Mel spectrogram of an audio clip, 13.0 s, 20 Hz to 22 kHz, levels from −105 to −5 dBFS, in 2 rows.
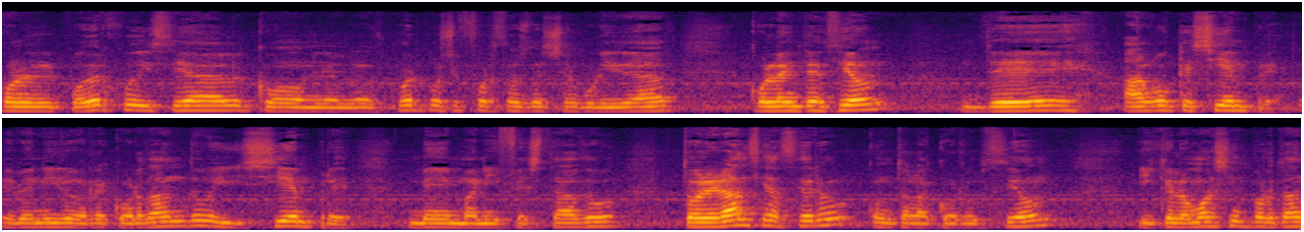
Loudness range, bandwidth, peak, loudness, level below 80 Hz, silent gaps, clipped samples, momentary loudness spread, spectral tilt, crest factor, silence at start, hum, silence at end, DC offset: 4 LU; 15.5 kHz; -10 dBFS; -29 LUFS; -88 dBFS; none; under 0.1%; 11 LU; -5.5 dB/octave; 20 dB; 0 s; none; 0 s; under 0.1%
